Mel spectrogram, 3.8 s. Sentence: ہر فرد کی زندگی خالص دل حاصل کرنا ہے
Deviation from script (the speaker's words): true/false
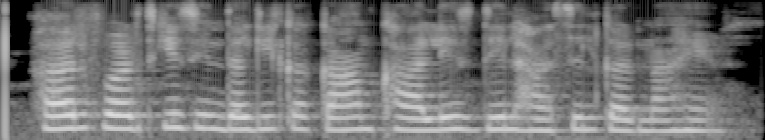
true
